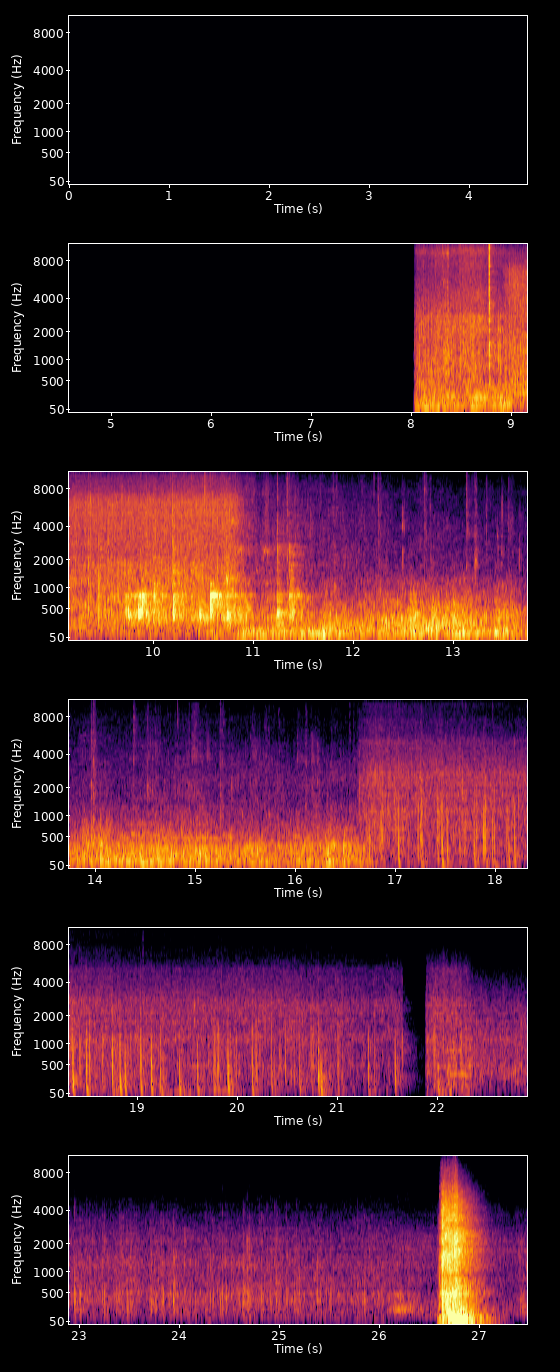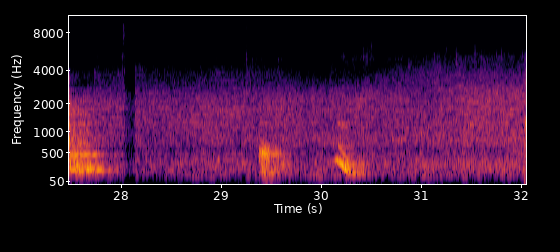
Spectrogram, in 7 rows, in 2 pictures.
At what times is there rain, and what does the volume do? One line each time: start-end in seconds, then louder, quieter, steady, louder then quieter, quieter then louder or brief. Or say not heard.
8.0-32.0 quieter.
